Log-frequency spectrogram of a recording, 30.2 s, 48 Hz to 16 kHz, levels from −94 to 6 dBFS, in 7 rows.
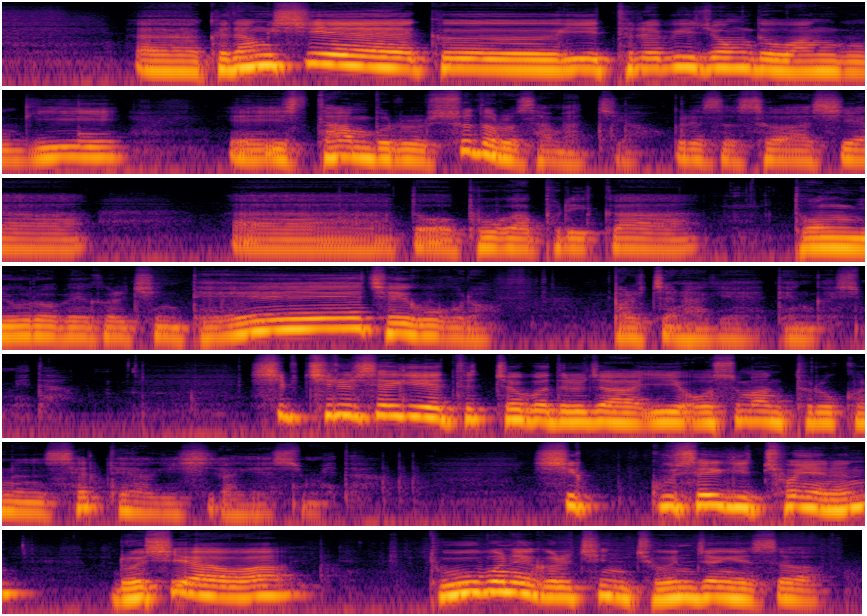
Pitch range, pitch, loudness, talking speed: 115-170 Hz, 140 Hz, -19 LUFS, 205 characters per minute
